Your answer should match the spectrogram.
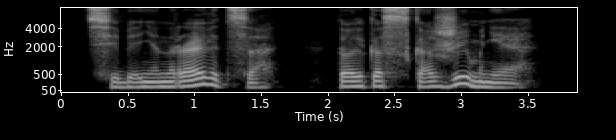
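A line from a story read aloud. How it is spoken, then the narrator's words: Whisper in ear. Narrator (Russian): Шептали на ухо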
